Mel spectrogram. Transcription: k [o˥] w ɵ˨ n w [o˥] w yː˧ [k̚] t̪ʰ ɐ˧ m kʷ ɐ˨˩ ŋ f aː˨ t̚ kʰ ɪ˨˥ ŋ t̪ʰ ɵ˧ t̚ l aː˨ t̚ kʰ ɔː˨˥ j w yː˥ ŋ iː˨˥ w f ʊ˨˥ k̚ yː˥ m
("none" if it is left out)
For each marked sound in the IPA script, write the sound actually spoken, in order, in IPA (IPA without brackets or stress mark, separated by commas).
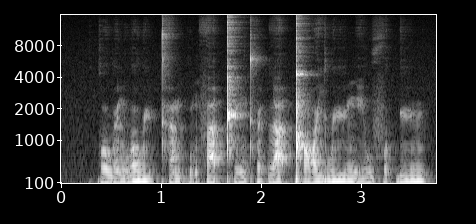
o˨˧, o˥, p̚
